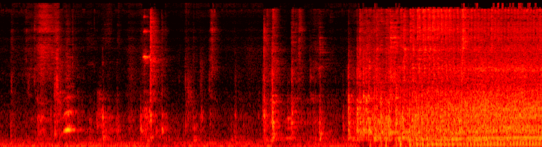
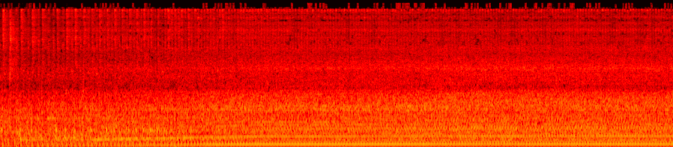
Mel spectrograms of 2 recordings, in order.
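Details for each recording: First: Mower engine that started then died, after carb work and replacing bad fuel with fresh gas; after some clicks it catches and holds a steady even drone without surging or sputtering, runs fine. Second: Friend's lawn mower that starts and dies, running with air filter on; hunts and settles at rough uneven speed with loose thrumming beat, runs better but a remaining vacuum/air leak is suspected.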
